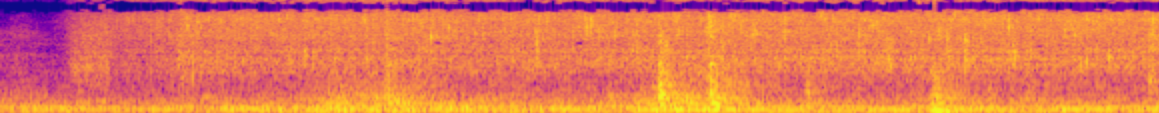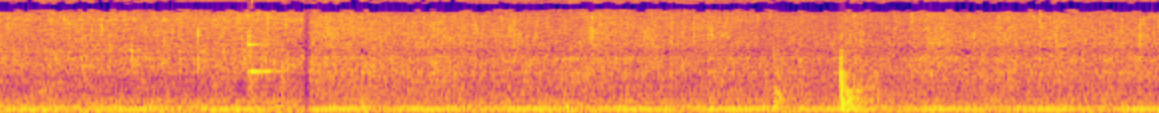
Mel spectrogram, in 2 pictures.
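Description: Sausage, spinach, onions and peppers sizzling steadily in a nonstick frying pan, with scattered small clicks and one sharp knock of the spatula against the pan about twelve seconds in. A low steady hum runs underneath.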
